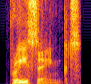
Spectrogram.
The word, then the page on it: precinct: British English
